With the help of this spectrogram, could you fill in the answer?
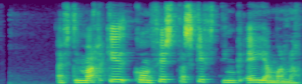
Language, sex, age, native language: Icelandic, female, 40-49, Icelandic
